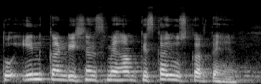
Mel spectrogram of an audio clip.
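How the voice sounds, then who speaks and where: A man with a high voice teaches an English grammar lesson. He keeps putting questions to the class and answering them himself, and he stretches out each example sentence slowly. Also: expressive, mellow. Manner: slow, drawn-out reading of example sentences. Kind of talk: grammar lesson explained in Hindi.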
